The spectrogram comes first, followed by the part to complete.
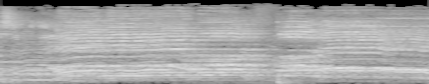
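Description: A group of voices singing together in long held notes, with a short break and a fresh phrase about three seconds in.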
